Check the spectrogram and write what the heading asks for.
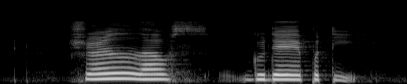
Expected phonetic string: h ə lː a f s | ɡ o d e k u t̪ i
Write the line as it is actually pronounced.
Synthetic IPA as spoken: ʃ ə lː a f s | ɡ u d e p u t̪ i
